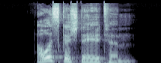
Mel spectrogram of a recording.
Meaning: strong dative masculine/neuter singular of ausgestellt
- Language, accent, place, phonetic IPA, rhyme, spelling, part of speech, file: German, Germany, Berlin, [ˈaʊ̯sɡəˌʃtɛltəm], -aʊ̯sɡəʃtɛltəm, ausgestelltem, adjective, De-ausgestelltem.ogg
